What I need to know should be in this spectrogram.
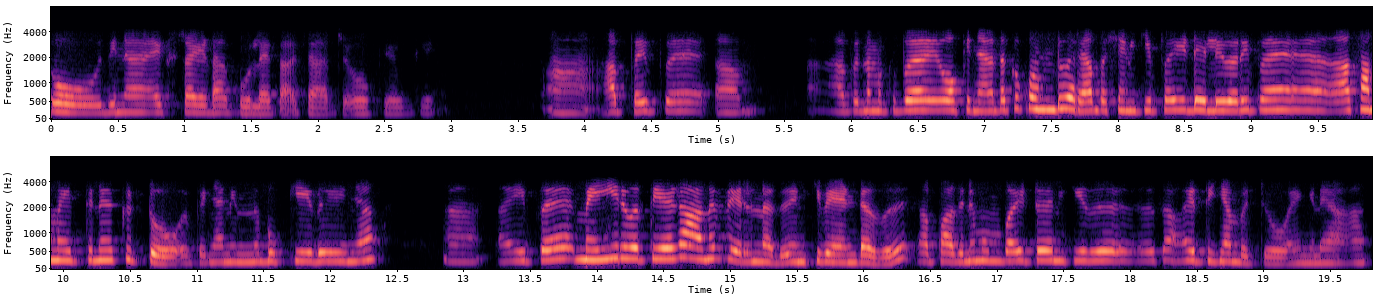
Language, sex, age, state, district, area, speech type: Malayalam, female, 30-45, Kerala, Ernakulam, rural, conversation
